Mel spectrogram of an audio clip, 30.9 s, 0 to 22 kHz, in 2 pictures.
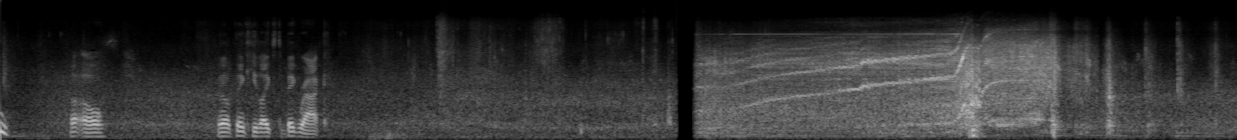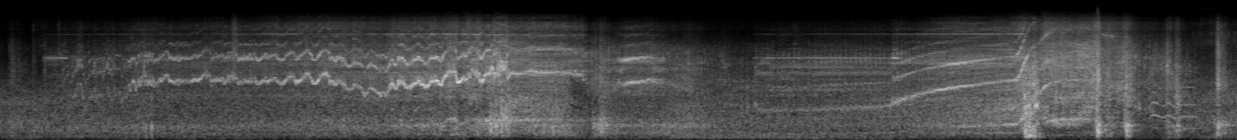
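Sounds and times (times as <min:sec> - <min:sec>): electric motor whining: 0:08.7 - 0:13.6, 0:16.0 - 0:30.9.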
